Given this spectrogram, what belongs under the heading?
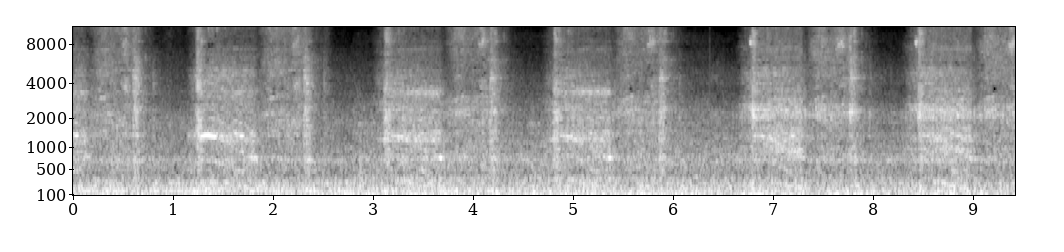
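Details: Florence bench-top emergency ventilator, a motor-driven steel cable pulley compressing a bag-valve-mask for volume-controlled ventilation: rhythmic squeeze-and-release cycles over a steady mechanical hum.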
